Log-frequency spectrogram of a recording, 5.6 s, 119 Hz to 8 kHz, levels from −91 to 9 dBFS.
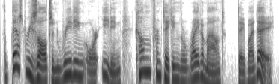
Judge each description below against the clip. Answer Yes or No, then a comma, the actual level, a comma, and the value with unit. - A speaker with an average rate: Yes, average, 170 wpm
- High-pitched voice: No, medium, 155 Hz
